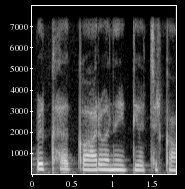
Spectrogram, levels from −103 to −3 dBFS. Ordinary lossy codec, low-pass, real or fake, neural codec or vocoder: none; 7.2 kHz; real; none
